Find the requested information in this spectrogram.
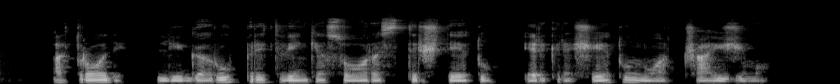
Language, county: Lithuanian, Tauragė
